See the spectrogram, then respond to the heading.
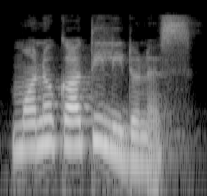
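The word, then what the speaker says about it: monocotyledons: अच्छा तो पहला डाईकोट लीडनस ऐसे प्रोनाउंस होता है। डाईक लीडनस समझ आया और दूसरा मोनोकातलिडोनस ऐसे प्रोनाउंस होता है। मोनोकातीडोनस इसे समझने में थोड़ा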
